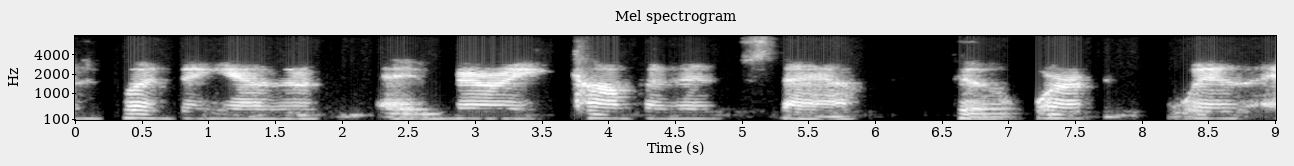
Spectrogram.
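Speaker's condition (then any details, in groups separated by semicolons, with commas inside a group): ALS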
